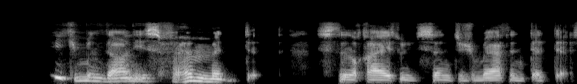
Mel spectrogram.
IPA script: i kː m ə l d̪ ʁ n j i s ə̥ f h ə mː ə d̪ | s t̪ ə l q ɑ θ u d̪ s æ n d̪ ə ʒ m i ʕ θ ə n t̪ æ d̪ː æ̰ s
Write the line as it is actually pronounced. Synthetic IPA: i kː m ə l d̪ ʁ n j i s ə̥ f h ə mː ə d̪ | s t̪ ə l q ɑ θ u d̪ s æ n t̪ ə ʒ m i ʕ θ ə n t̪ æ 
